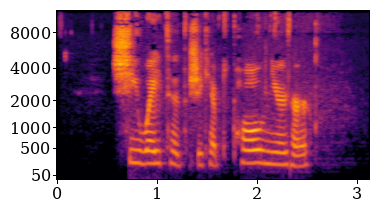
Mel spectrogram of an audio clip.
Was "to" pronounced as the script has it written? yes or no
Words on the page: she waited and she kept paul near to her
no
